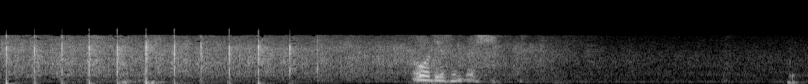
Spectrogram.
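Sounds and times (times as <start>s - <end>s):
audience applause: 0.0s - 5.4s
speech: 4.2s - 4.9s.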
